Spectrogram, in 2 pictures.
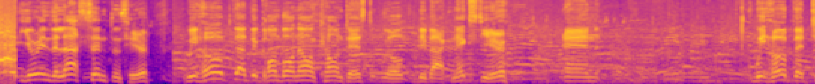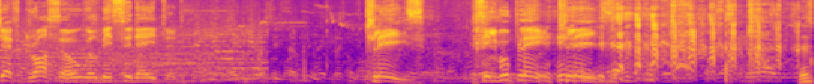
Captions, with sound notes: - You're in the last sentence here, we hope that Le Grand Bornard contest will be back next year and we hope that Jeff Grosso will be sedated. Please, (speaking in foreign language), please. (laughs)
